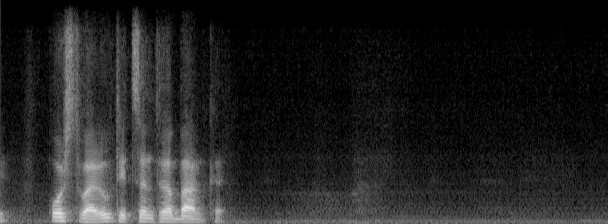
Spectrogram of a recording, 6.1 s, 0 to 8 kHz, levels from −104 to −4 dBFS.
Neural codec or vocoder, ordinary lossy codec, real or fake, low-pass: codec, 16 kHz, 0.2 kbps, FocalCodec; Opus, 32 kbps; fake; 7.2 kHz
